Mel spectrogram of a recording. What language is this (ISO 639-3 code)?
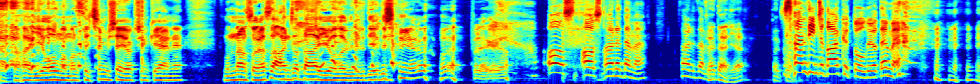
tur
